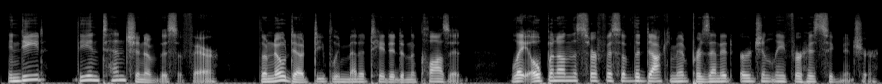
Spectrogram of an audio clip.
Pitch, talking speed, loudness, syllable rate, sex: 140 Hz, 185 wpm, -20 LUFS, 6.3 syllables/s, male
